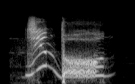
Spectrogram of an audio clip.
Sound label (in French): dindon ringtone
